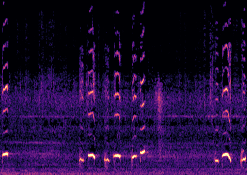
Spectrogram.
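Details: Whistled cockatiel song made of short clear notes, some rising, some dipping, sung in loose bursts with pauses between them, against a low background hum.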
